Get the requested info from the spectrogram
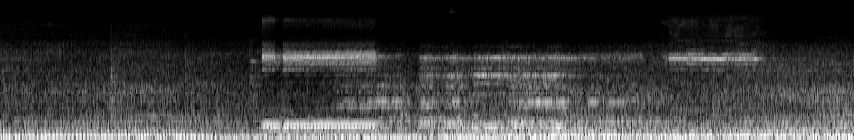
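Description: Vehicle horns honking in road traffic over the low, steady rumble of a motorcycle being ridden. A loud honk lasting about a second comes about two and a half seconds in. A longer, quieter honk follows, then a short higher one near the end.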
